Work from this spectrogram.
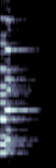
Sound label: beep; ufoai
